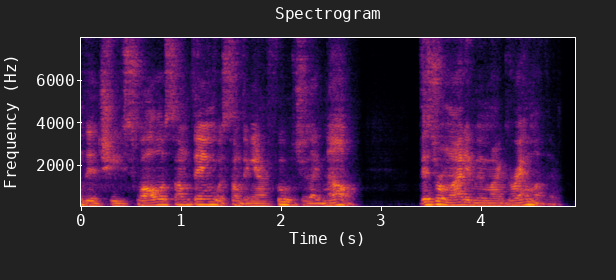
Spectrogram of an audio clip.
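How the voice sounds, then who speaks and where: In an American accent, this is an unremarkable speaking voice with ordinary pitch variation. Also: man. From Boston. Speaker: chef. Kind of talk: casual interview chat.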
